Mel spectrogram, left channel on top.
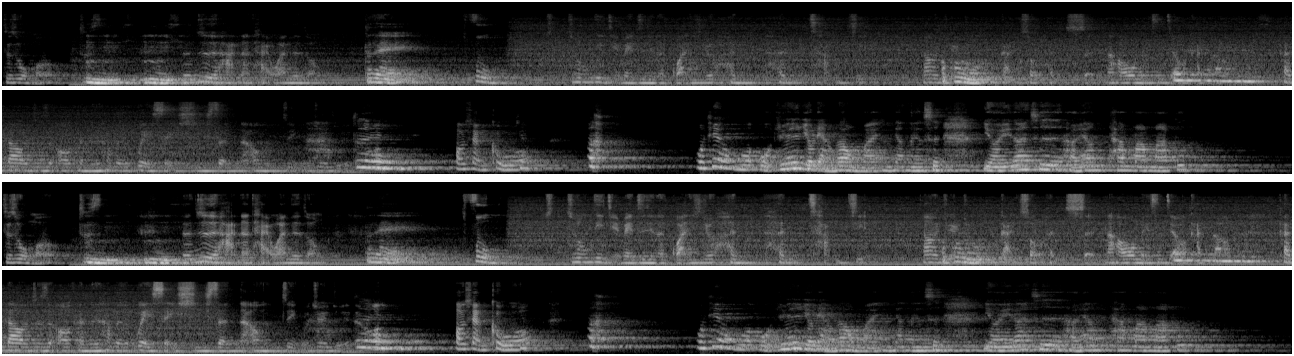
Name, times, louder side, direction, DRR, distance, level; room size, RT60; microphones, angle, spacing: voice 1, 0.0-1.0 1.8-3.3 4.2-4.3 4.7-5.3 5.6-8.8 9.2-9.7 10.0-16.8 17.4-18.2, right 3 dB, 55° right, 13 dB, 0.5 m, -30 dB
sound 1, 0.7-16.0, right 2 dB, 40° left, 0.8 m, -41 dB
voice 2, 0.8-1.9 3.6-4.2 9.5-9.9 11.7-12.6 16.0-17.0 18.1-18.2 18.8-18.9 19.8-24.8, left 2 dB, 85° left, 2 dB, 0.7 m, -23 dB
sound 2, 5.0-15.1, right 3 dB, 25° right, 2.5 m, -42 dB
15.0 x 13.0 x 3.4 m, 2.1 s
head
